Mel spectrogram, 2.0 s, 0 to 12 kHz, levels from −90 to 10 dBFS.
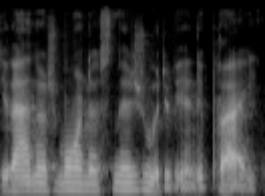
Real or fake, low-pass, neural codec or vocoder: fake; 9.9 kHz; autoencoder, 22.05 kHz, a latent of 192 numbers a frame, VITS, trained on one speaker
